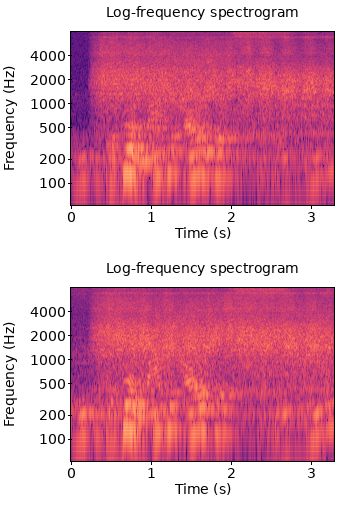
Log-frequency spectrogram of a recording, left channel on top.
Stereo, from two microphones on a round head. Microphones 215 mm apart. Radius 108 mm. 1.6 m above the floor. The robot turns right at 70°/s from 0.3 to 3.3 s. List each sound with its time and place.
0.4 s a man speaking: 65° right, 7.5 m; by 1.9 s 35° left, 7.5 m
2.0 s a hiss: 170° left, 5 m; by 2.8 s 130° right, 5 m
